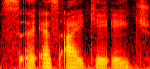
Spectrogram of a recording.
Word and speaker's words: Sikh: I have a great friend in Bali who is a Sikh healer, Sikh, right? That's how you say it, who wears turban, and he's a great healer.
